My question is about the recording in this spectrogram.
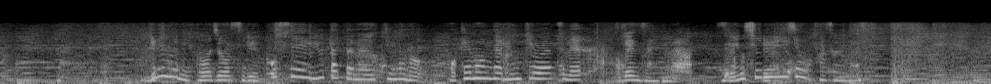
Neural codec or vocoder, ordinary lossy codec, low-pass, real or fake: codec, 44.1 kHz, 2.6 kbps, DAC; none; 7.2 kHz; fake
